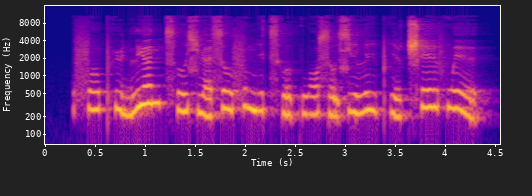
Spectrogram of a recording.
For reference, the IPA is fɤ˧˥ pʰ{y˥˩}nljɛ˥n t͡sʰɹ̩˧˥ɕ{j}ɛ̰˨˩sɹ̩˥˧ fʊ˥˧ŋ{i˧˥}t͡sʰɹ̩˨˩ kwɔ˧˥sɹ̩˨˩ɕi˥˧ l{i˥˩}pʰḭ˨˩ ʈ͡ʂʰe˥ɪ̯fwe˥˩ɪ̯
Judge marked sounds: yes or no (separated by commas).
no, no, no, yes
